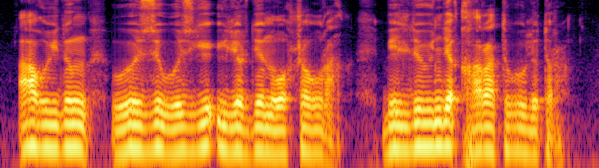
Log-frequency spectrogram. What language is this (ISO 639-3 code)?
kaz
